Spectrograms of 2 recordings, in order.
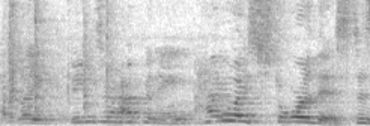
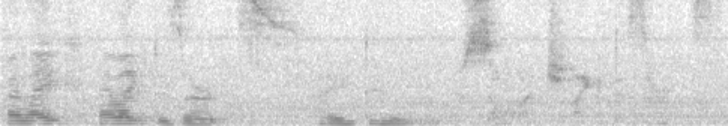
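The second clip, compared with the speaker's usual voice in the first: very soft, fading into a whisper; hushed confession; 5 semitones lower, 12 dB quieter than usual. Real, not acted. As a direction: murmur it low, almost to yourself. Trailing confession of loving desserts.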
